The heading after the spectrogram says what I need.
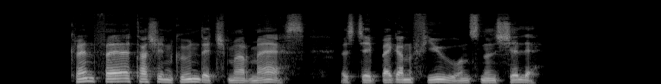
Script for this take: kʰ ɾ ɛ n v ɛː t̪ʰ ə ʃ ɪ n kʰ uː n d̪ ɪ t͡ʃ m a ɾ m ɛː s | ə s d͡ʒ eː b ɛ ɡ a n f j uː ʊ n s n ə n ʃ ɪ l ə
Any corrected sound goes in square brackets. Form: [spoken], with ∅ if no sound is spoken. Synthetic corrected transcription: kʰ ɾ ɛ n [f] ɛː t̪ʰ [a] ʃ ɪ n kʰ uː n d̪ ɪ t͡ʃ m a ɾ m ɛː s | ə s d͡ʒ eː b ɛ ɡ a n f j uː ʊ n s n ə n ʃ ɪ l ə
